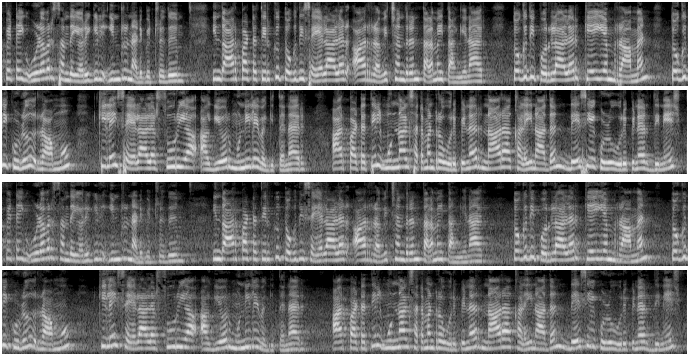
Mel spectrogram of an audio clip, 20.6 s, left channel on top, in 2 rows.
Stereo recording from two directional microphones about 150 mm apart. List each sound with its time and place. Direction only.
0.0 s a woman's voice: 30° left (ahead or behind)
